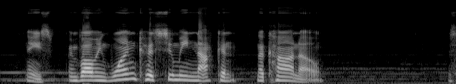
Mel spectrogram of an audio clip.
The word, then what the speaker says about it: Nakano: missing persons case he's involving one consuming knockin nakano is how you pronounce her last name anyway poor girl thinks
